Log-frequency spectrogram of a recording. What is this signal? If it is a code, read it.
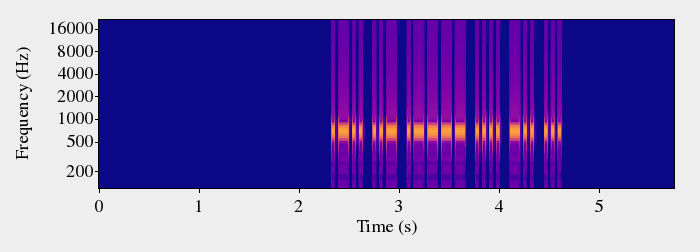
Morse code, heard as a keyed tone, about 34 wpm, 700 Hz. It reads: LU1HDS
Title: DXCC-100 Call Signs - 6 Characters - Repeated 3x - 35wpm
